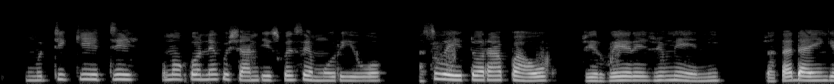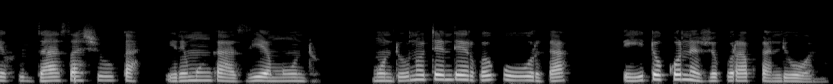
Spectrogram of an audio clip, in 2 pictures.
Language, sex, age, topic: Ndau, female, 50+, health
